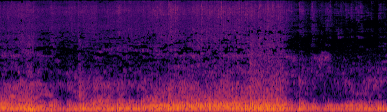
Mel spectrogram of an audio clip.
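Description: A car engine running, a steady low rumble that is loudest around the middle and drops off about six seconds in.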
